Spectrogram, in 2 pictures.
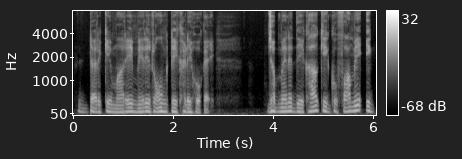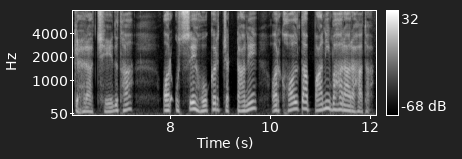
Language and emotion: Hindi, fearful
